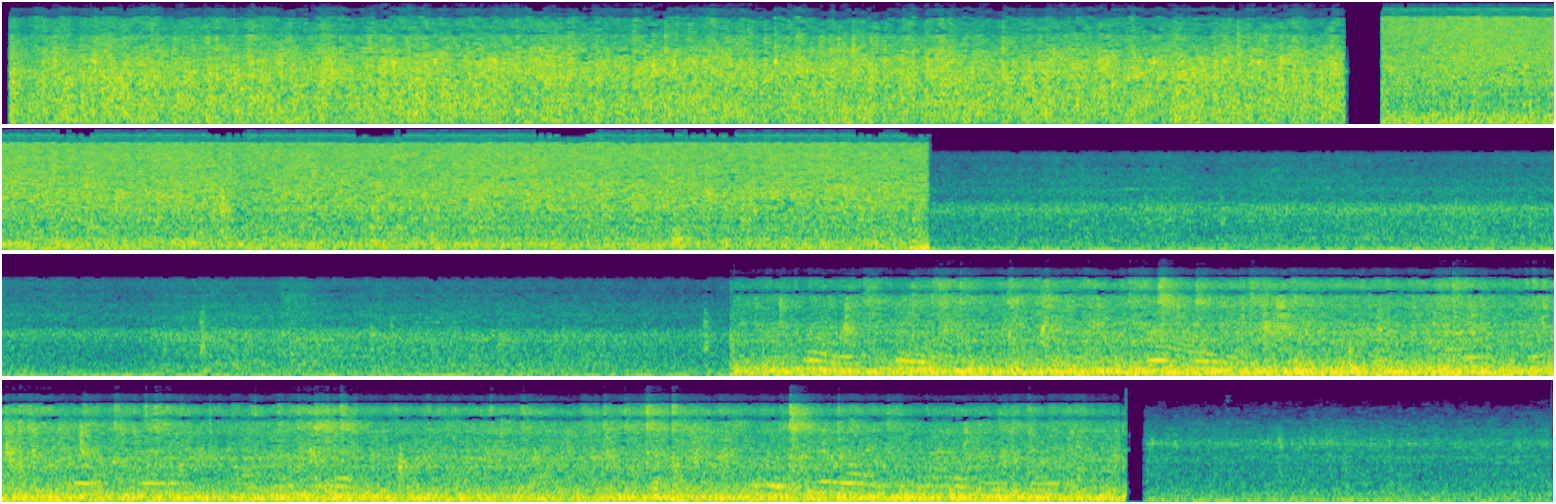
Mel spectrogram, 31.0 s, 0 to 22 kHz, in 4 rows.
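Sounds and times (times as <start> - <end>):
hail and heavy rain: 0.1 - 12.4, 19.2 - 29.0.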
